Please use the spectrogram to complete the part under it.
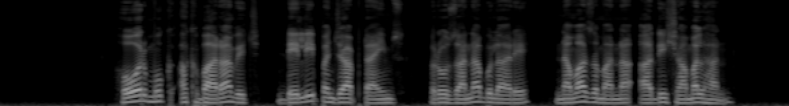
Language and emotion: Punjabi, neutral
